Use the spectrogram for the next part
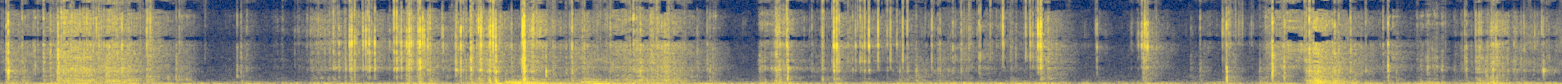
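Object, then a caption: Bar of soap. A metal utility-knife blade scrapes across the grid-scored surface of a solid brown soap bar held in the palm, cutting it into small cubes. Dry, bright, crinkly scraping and crumbly crunching come in uneven bursts, with a faint low rumble underneath.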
